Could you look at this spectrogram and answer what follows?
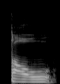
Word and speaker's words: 道: 英皇， Here's the Cantonese word for road, which is pronounced with a low level tone. Listen and repeat. 道，道道 Say again, road.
